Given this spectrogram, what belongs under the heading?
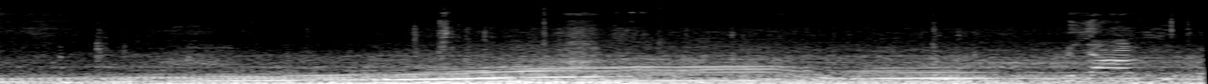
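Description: Toyota Supra engine revving loud and close as the car accelerates, pitch climbing then dropping at a gear change before pulling again, with talk over the engine.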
